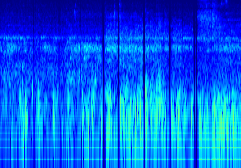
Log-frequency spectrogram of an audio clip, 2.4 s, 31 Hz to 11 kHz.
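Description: Riding noise from a Triumph Tiger 800 XRX at road speed: steady wind rush on the microphone over the low running note of the bike's three-cylinder engine.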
